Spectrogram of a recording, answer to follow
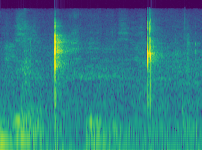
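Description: Two sharp clicks about a second apart, over faint room tone.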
